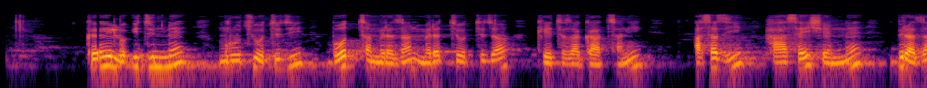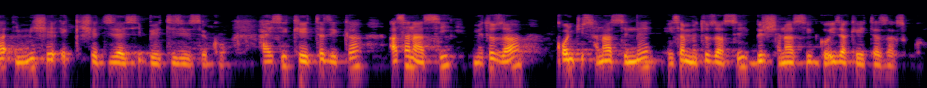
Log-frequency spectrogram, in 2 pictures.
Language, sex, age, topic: Gamo, male, 25-35, government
